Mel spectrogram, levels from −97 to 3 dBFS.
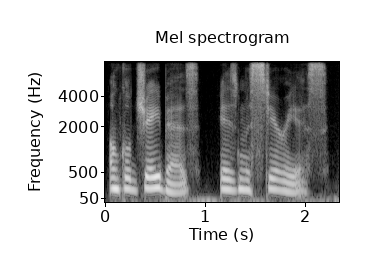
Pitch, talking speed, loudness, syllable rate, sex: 170 Hz, 100 wpm, -18 LUFS, 4.0 syllables/s, female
